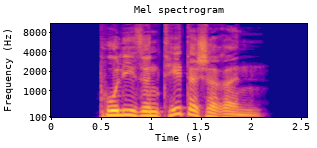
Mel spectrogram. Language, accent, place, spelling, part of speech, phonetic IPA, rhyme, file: German, Germany, Berlin, polysynthetischeren, adjective, [polizʏnˈteːtɪʃəʁən], -eːtɪʃəʁən, De-polysynthetischeren.ogg
- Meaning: inflection of polysynthetisch: 1. strong genitive masculine/neuter singular comparative degree 2. weak/mixed genitive/dative all-gender singular comparative degree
